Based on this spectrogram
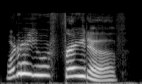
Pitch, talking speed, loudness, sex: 345 Hz, 210 wpm, -13 LUFS, female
